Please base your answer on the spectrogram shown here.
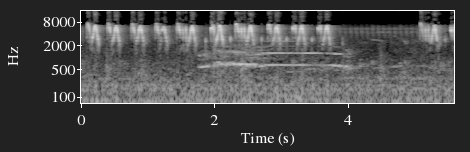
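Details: Hill prinia ngebren song as a lure for other birds: loud, fast, evenly spaced high chips for about four seconds, a brief silence, then more chips, while a long low tonal call runs underneath.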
